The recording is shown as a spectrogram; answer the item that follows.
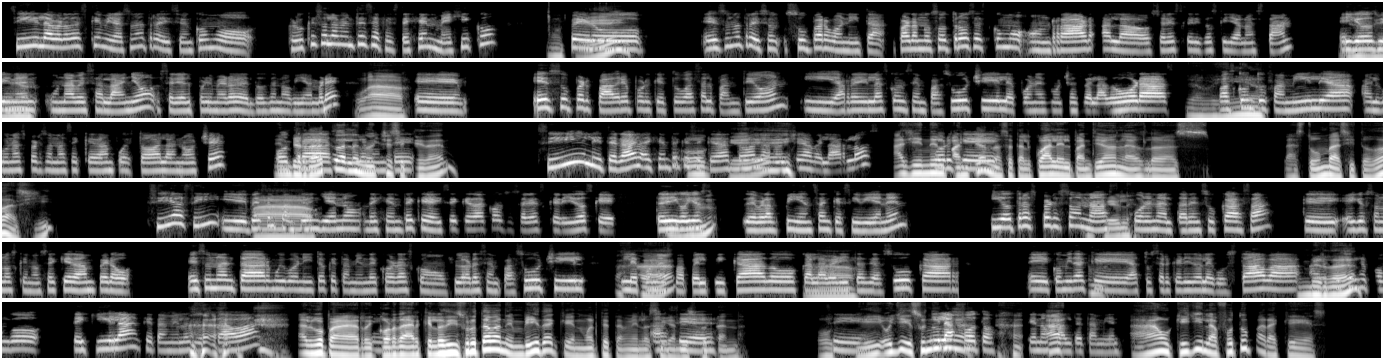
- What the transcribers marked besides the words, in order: other background noise; laugh; chuckle
- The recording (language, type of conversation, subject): Spanish, podcast, ¿Cómo intentas transmitir tus raíces a la próxima generación?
